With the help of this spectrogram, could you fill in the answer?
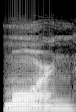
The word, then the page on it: morn: American English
